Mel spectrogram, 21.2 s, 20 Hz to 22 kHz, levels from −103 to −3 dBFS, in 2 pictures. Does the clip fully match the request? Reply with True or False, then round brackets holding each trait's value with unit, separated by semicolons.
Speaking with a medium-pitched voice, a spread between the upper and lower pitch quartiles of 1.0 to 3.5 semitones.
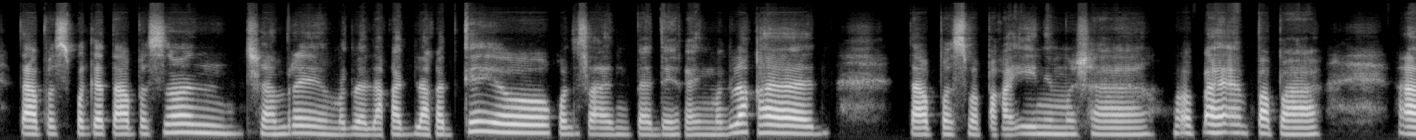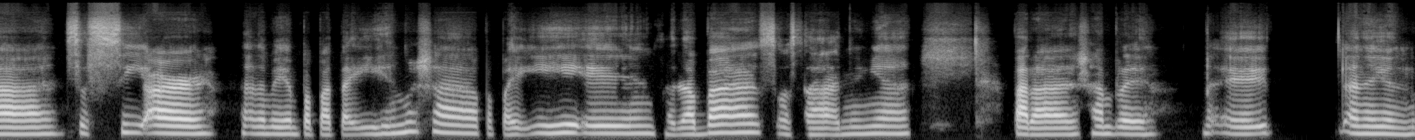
False (200 Hz; 2.6 semitones)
